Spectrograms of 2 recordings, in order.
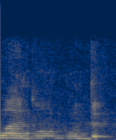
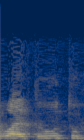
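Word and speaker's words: ودود: Wa huwal ghafurul wadud. Itu bukan dibacanya bukan wadudu, bukan ya, tapi dimatikan.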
